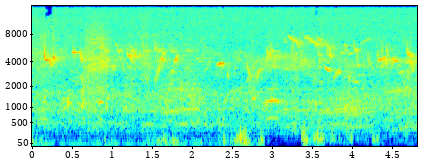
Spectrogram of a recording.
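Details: In spring, a flock of Canada geese honk together, overlapping nasal, two-toned calls in a busy chorus over low rumbling background noise.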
